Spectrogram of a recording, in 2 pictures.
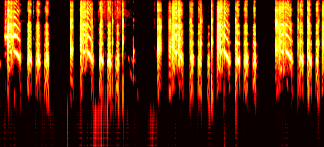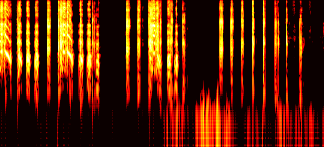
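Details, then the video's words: Grey francolin, known locally as dakhni teetar, calling in loud, strident, squeaky notes repeated rapidly in bursts of several syllables, with brief pauses between series. A short low rumble is heard near the end. "dakhni teetar ke boli,teetar sound"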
